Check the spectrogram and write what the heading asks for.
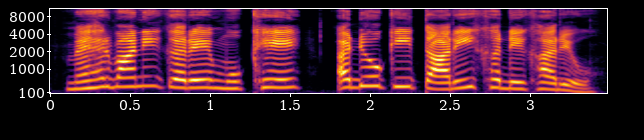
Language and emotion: Sindhi, neutral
